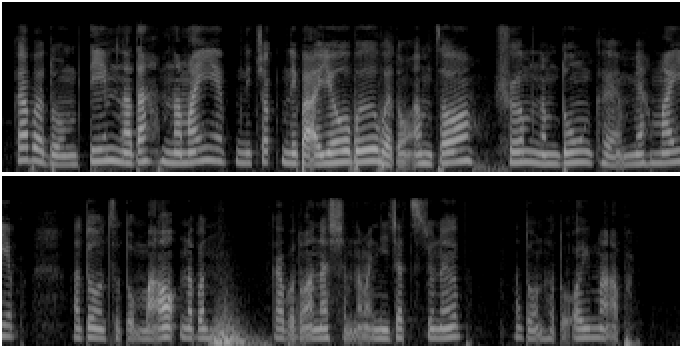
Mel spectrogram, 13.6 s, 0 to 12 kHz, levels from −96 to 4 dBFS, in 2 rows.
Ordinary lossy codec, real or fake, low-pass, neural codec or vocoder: AAC, 32 kbps; real; 7.2 kHz; none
